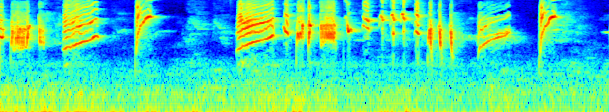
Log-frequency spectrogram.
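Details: Long-tailed shrike singing vigorously in a combined song used as a lure to prompt quiet shrikes to sing: harsh buzzy bursts, stacked rising notes and a quick run of sharp chips, with silent gaps between phrases.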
